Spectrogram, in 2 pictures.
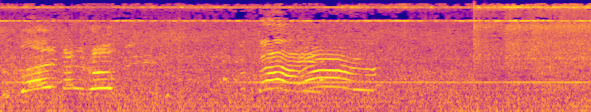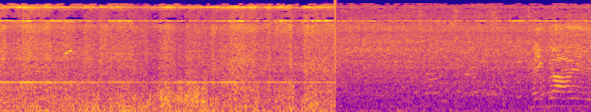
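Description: Aircraft cabin on a one-hour flight from Nairobi to Malindi, where a loud steady engine roar fills the space, a cat meows a few times early on, and the drone drops abruptly near the end.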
